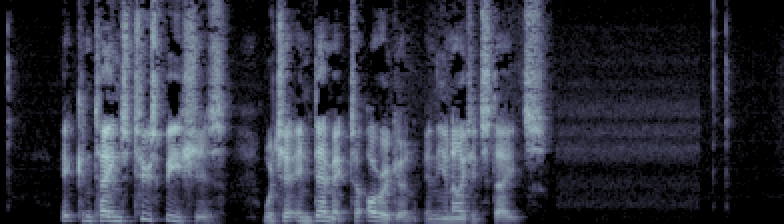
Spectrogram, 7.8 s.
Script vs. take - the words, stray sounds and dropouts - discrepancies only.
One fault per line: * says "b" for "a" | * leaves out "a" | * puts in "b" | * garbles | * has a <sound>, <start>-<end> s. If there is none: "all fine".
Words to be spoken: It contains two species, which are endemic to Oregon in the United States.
all fine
